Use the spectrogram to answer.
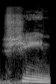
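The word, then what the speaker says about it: Schenn: How about that, Ra Sheen? Does he pronounce it or she pronounc he the proper way sheen sheen just so it rhymes in the song that we have.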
